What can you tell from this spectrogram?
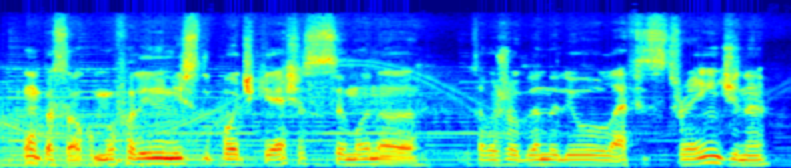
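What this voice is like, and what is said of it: Strong gaúcho Brazilian accent. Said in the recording (Portuguese): “o meu sotaque foi gaúcho nesse começo, hein? ... foi muito gaúcho”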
